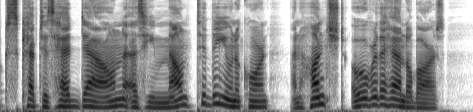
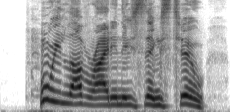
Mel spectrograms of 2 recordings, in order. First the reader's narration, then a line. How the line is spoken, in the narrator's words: Roscoe said with a loud laugh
